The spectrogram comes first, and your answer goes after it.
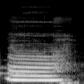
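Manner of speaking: normal talking voice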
